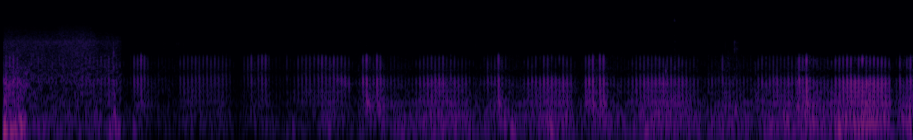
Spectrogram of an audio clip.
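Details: Munchkin kitten sleeping relaxed in a loaf on its owner's stomach, snoring with a steady rumbling purr in rhythmic pulses after a brief rustle at the start; quiet indoor room.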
